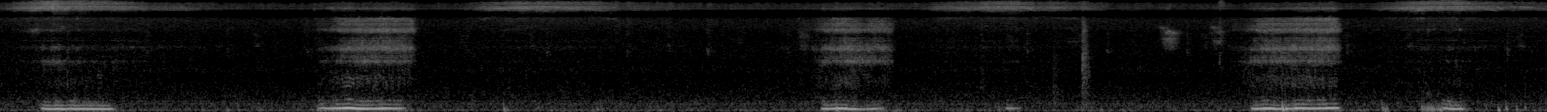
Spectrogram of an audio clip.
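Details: Siberian Husky puppy snoring loudly while asleep indoors in Japan, eyes rolled back; low rumbling snores about one second long, repeating every three to six seconds, with quiet gaps between breaths.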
